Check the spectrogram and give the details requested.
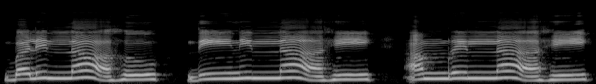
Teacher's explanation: அல்லாஹ் என்ற வார்த்தைக்கு முன்னுள்ள எழுத்து கெஸ்ரா, அதாவது ஜேர் வந்தால் அல்லாஹ் என்ற வார்த்தையை மெல்லினமாக ஓத வேண்டும்.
